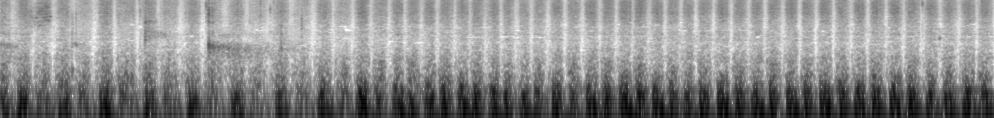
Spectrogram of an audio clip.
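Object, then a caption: Synthetic fur microphone windscreen. Fingertips of both hands rapidly scratch and rub a fluffy grey faux-fur windscreen on a stand microphone. The result is a dense, muffled, low rumbling scrape with a steady fluttering texture and almost no high end, running continuously for the whole clip.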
